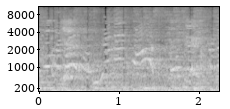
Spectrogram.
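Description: A crowd of excited children shouting and talking over one another, with background music playing.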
